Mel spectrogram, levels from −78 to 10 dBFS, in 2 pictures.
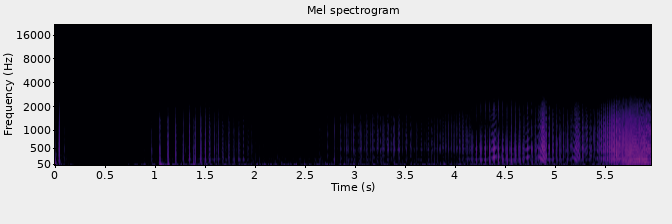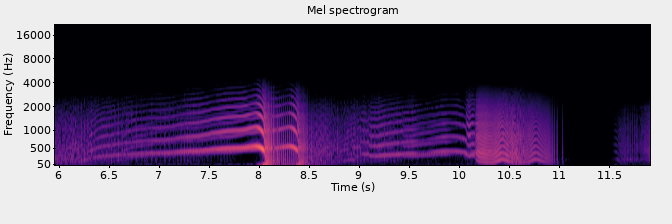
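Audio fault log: throughout, doubled audio track: a second, full-band copy of the sound trails the original by around 300 ms at roughly 5 dB lower level, with no decay or room colour, so every onset is heard twice as a clean slapback. The likely cause is the same signal being captured again through a slower path. On a waveform each transient has a smaller twin about a third of a second later; a spectrogram shows every pattern repeated at that fixed offset.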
